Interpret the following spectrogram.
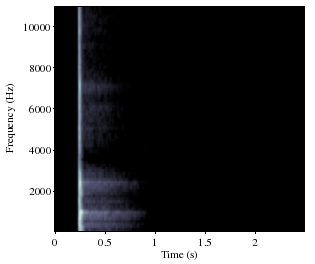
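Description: A single short click-pop sound effect with a brief ringing tone, once, about a quarter second in.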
